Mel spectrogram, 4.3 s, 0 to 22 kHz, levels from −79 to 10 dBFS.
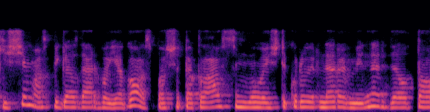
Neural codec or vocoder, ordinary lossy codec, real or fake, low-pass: codec, 16 kHz, 8 kbps, FreqCodec, smaller model; Opus, 32 kbps; fake; 7.2 kHz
